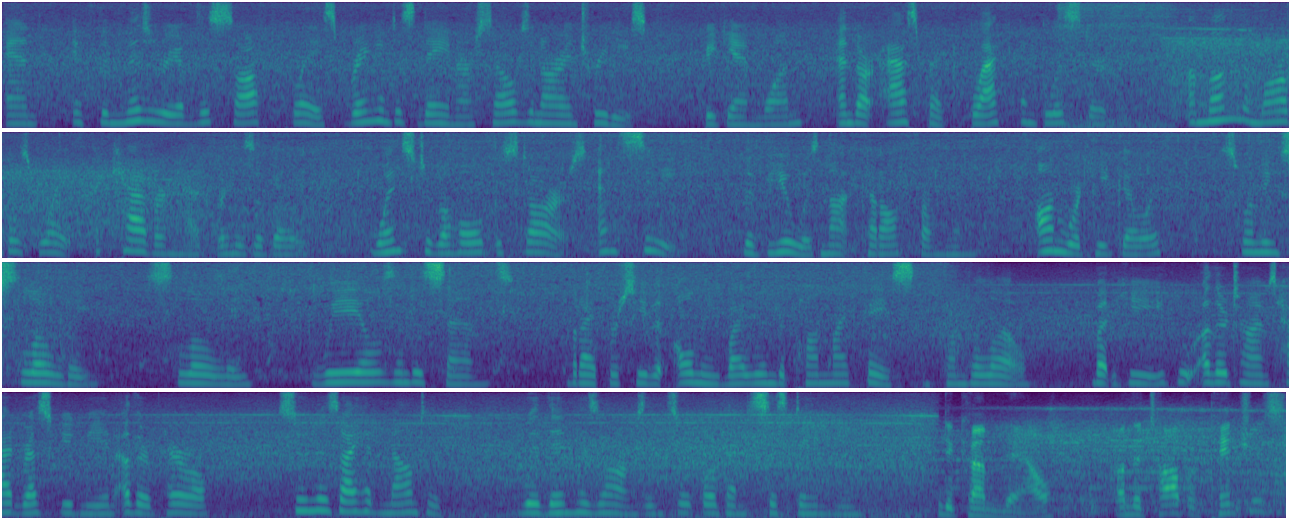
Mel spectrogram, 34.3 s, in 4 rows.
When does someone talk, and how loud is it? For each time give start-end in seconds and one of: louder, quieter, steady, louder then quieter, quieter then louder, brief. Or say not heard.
0.0-34.2 steady.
